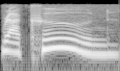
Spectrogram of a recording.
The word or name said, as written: raccoon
